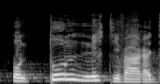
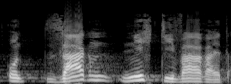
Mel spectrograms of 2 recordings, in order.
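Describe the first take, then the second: First: "tun" stressed and falling, "nicht" kept light; accent moved onto "tun". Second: Said in the usual way. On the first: Shown as a demonstration. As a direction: punch the verb "tun" against the usual "sagen". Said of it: "Die Betonung hier liegt auf das Tun". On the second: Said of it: "Normalerweise würde man sagen".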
